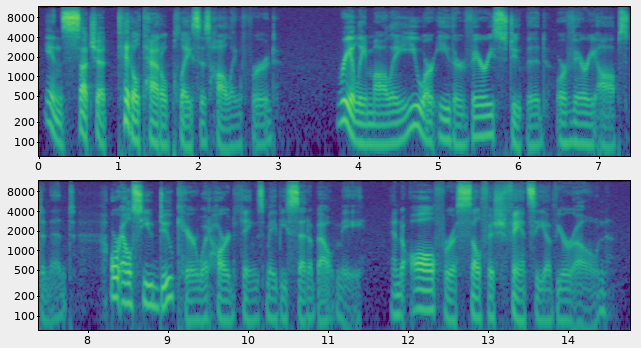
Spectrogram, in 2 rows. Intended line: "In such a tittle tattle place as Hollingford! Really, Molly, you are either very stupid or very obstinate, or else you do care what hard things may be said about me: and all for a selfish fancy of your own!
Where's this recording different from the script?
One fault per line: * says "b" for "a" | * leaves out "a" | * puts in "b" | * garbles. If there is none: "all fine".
all fine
